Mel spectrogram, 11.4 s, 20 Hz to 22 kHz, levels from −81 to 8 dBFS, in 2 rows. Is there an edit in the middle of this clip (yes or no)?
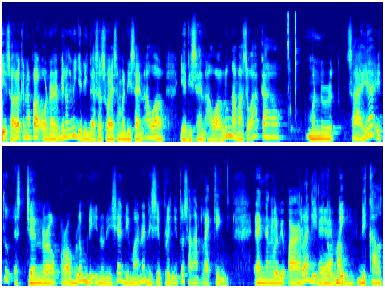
yes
